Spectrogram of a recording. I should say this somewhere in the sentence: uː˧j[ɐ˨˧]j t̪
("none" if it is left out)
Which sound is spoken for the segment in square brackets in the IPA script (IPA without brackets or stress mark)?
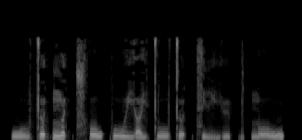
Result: ɐ˨˧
